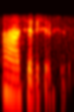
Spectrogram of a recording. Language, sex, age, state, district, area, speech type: Malayalam, female, 30-45, Kerala, Thiruvananthapuram, urban, conversation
